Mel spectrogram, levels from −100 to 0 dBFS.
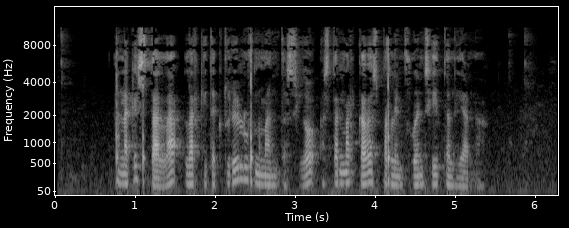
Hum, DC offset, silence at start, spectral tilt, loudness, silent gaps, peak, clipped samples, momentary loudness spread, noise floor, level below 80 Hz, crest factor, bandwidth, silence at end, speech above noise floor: none; under 0.1%; 0.75 s; -2.5 dB/octave; -37 LUFS; none; -14 dBFS; under 0.1%; 12 LU; -71 dBFS; -70 dBFS; 26 dB; 11.5 kHz; 0.4 s; 33 dB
